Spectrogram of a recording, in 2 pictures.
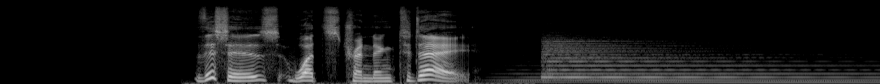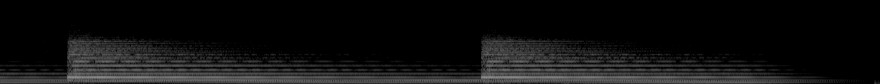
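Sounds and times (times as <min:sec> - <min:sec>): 
speech: 0:02.0 - 0:04.8
large hour bell tolling in a clock tower in London: 0:04.8 - 0:16.9.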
